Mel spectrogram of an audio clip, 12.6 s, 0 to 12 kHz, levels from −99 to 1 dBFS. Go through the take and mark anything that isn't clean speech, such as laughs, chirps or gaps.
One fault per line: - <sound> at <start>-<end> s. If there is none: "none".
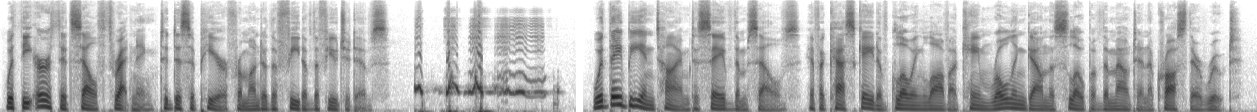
- bark at 4.1-5.7 s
